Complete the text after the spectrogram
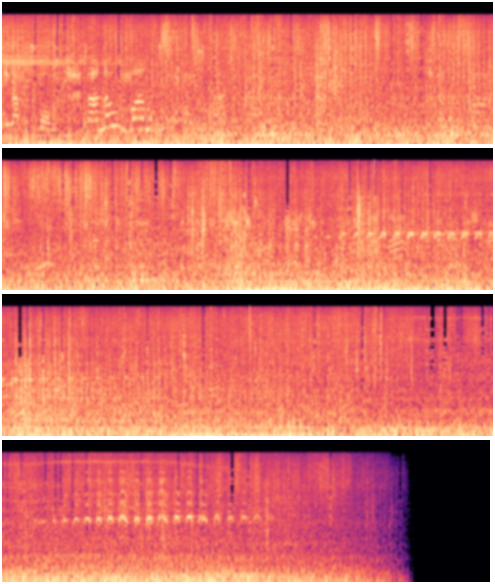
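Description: Wind rushes past a moving vehicle.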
